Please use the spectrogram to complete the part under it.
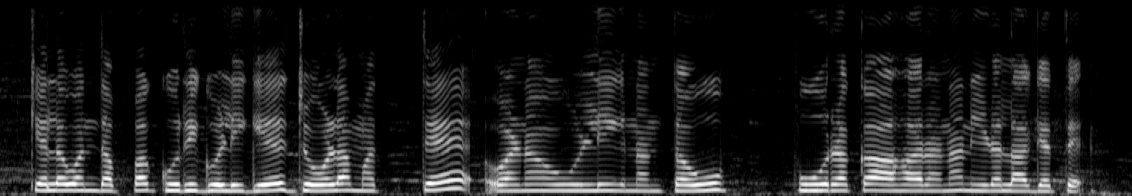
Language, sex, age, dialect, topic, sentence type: Kannada, female, 18-24, Central, agriculture, statement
